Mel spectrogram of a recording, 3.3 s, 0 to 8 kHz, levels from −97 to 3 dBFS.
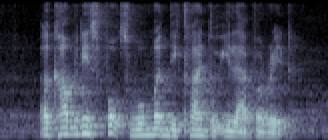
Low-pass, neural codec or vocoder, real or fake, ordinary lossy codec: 7.2 kHz; none; real; none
